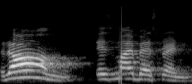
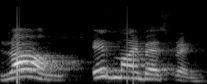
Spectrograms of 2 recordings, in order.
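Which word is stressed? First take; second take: Ram; Ram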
